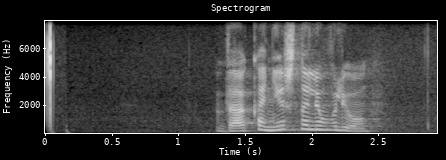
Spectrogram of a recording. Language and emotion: Russian, positive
